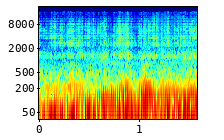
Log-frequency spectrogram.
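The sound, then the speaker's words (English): A sonified artwork, Black Rain by the artist Semiconductor, built from data from a pair of satellites called the STEREO satellites: a steady, dense wash of hissing noise over a deep rumbling hum, holding an even loudness throughout with no voices. “So we're listening here to an artwork called Black Rain by the artist Semiconductor, and they've worked with data from a pair of satellites called the STEREO satellites.”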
